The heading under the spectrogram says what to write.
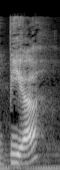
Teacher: in metropolitan New York, the rule is that when an R comes after a vowel, it's often dropped. So beer would be beer.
